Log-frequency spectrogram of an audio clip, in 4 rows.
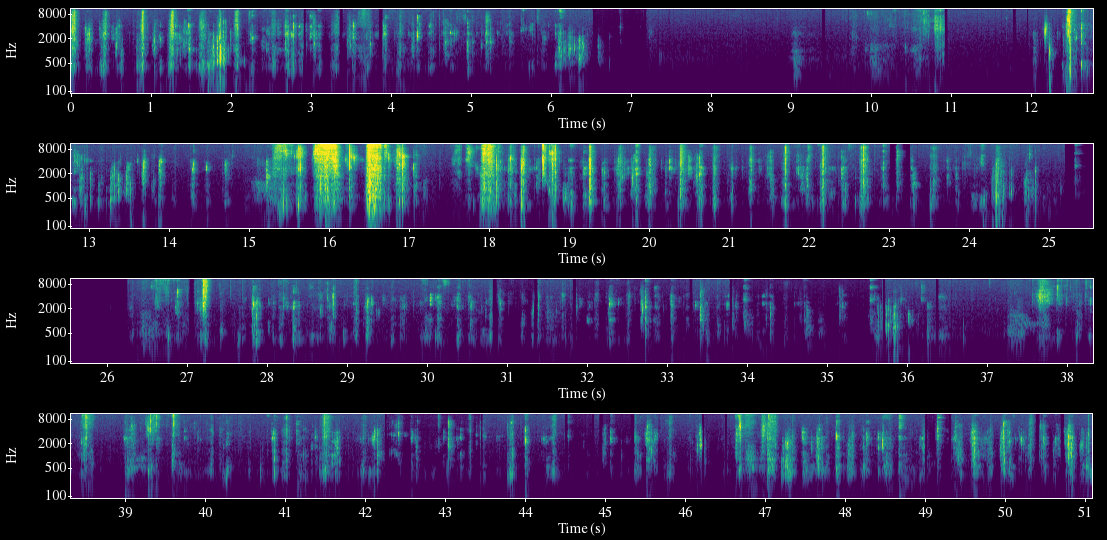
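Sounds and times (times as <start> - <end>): person chewing meat: 0.0 - 6.5, 12.0 - 25.0, 26.3 - 51.0.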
